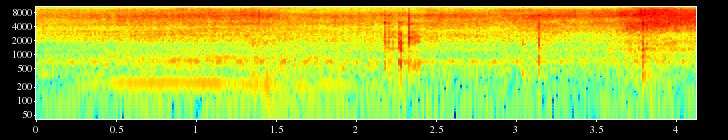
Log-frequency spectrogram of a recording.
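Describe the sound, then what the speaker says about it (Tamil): Garlic, curry leaves and fennel seeds sizzle in oil for a village-style Sri Lankan fish curry, a close crackling hiss broken by a few sharp spoon scrapes against the pan. "நல்லா கிண்டி பொரிகிறதுக்கு விடுவாங்க"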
